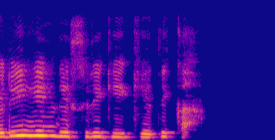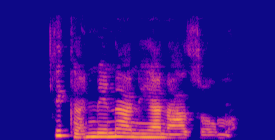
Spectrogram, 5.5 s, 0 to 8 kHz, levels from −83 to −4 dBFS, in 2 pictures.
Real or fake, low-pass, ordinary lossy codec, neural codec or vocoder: real; 7.2 kHz; none; none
